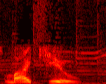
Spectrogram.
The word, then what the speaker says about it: myQ: So the app, it's not a typo. It's pronounced MyQ.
